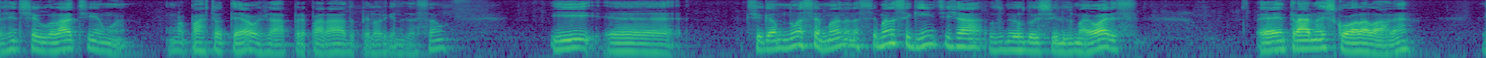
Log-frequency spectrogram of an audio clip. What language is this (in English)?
Portuguese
